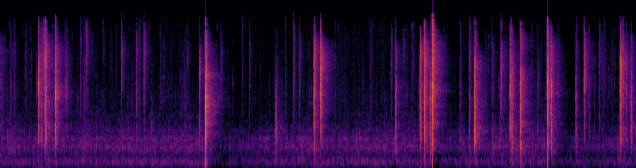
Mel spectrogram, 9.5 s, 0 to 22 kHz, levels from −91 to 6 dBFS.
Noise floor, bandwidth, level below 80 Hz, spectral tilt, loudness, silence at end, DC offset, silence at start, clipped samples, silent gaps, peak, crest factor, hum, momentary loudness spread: -63 dBFS; 16 kHz; -64 dBFS; 1 dB/octave; -27 LUFS; 0.05 s; under 0.1%; 0.55 s; under 0.1%; none; 0 dBFS; 34 dB; none; 26 LU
